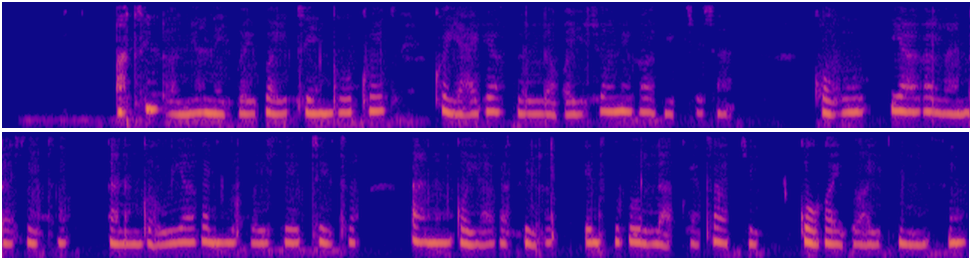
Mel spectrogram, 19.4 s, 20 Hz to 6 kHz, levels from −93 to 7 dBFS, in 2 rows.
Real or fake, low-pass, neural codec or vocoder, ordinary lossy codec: fake; 5.4 kHz; codec, 16 kHz in and 24 kHz out, 2.2 kbps, FireRedTTS-2 codec; none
